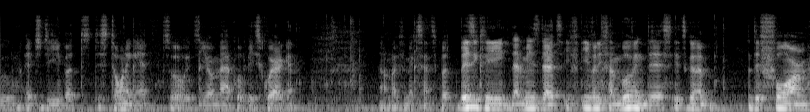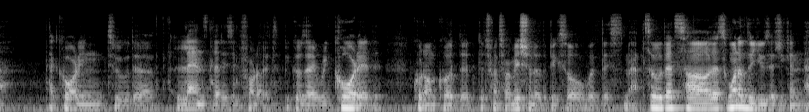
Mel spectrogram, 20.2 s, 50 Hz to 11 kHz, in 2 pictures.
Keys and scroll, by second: 2.4 1, 6.8 t, 14.5 1.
